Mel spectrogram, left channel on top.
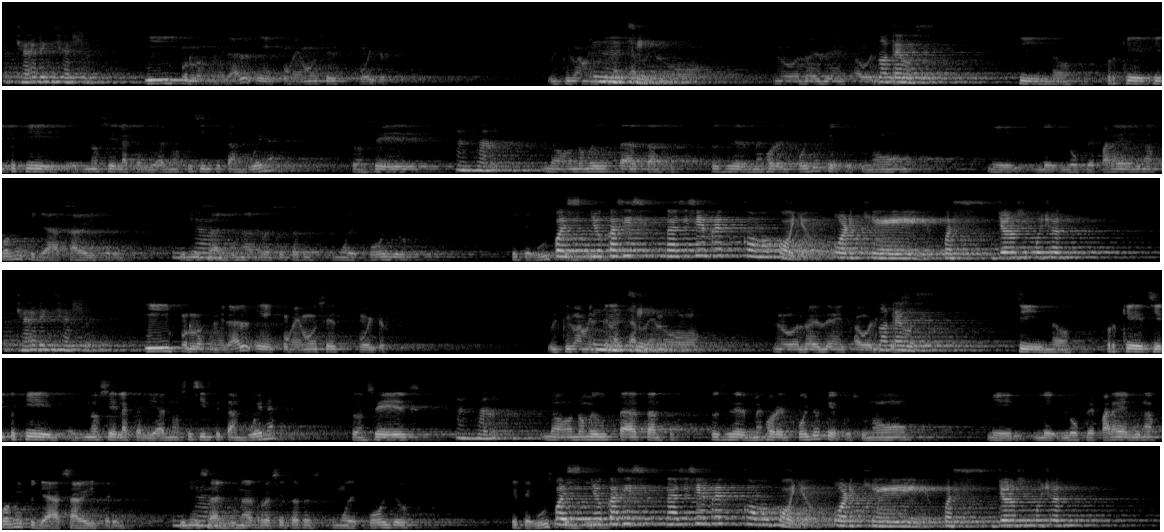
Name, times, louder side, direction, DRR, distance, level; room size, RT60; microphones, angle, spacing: voice 1, 0.1-0.9 5.9-6.6 8.8-9.1 16.1-16.6 24.9-25.4 28.7-33.8, equal, 5° left, 2 dB, 1.2 m, -29 dB
voice 2, 1.4-3.9 5.5-7.0 7.7-9.0 10.2-10.7 11.1-14.3 15.1-15.8 17.0-18.4 18.7-20.7 21.5-24.4 25.0-27.3 28.4-29.2, right 4 dB, 50° right, 11 dB, 0.4 m, -34 dB
19.5 x 6.6 x 9.0 m, 2.6 s
head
